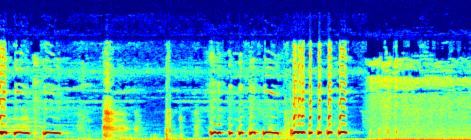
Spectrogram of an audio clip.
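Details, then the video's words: Local zebra dove singing actively: a couple of single hooked coos, a brief rough sound, then a quick string of clipped cooing notes before the song stops and a low rumble takes over. "PERKUTUT LOKAL GACOR, burung ciri has 💯 % nyaut"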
